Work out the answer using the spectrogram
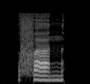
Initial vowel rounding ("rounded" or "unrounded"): unrounded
